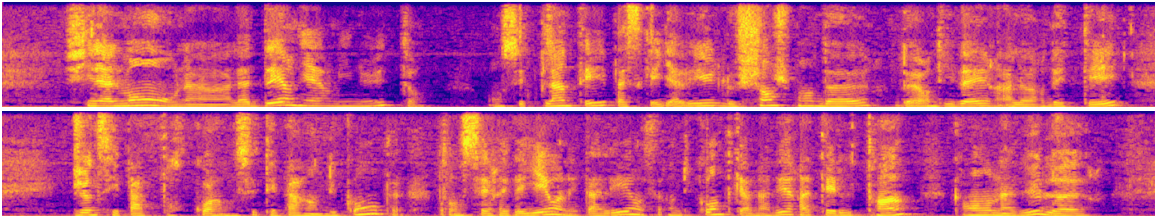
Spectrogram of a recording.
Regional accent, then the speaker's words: Vicenza, Veneto, Italy; French is a second language; moved away as an adult; Je suis italienne de la région de Venise, d'une petite île qui s'appelle Vicenza. Je suis arrivée ici en printemps de 80 et je suis partie d'Italie

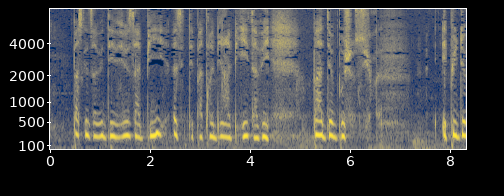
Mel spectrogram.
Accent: France; born there; Non, je suis née en France. À l'hôpital Montreuil.

